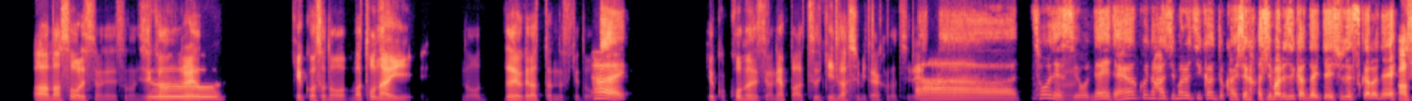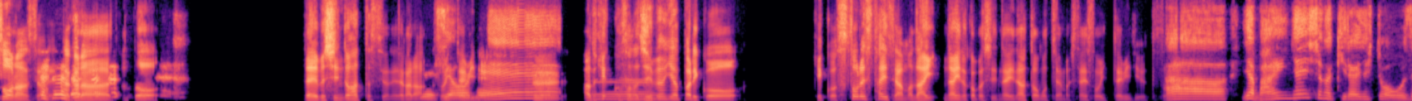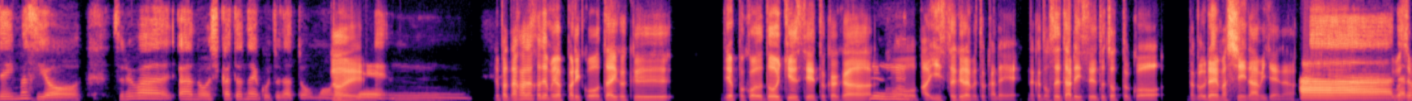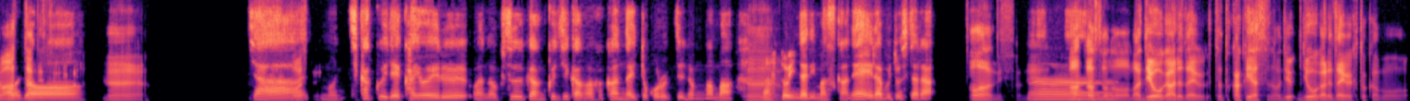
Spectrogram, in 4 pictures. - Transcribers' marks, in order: laughing while speaking: "会社が始まる"; laugh; "通学" said as "すうかんく"
- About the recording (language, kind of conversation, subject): Japanese, advice, 学校に戻って学び直すべきか、どう判断すればよいですか？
